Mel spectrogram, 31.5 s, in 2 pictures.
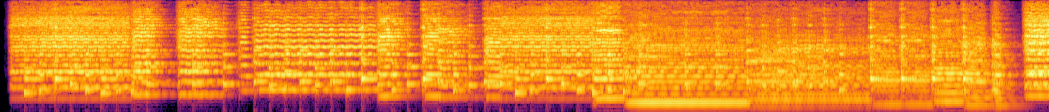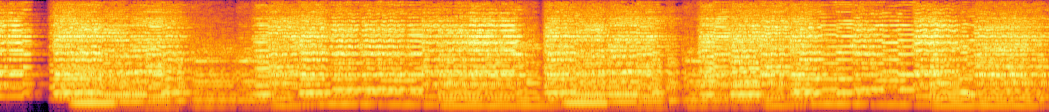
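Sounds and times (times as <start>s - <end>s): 
string trio playing: 0.2s - 31.4s.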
